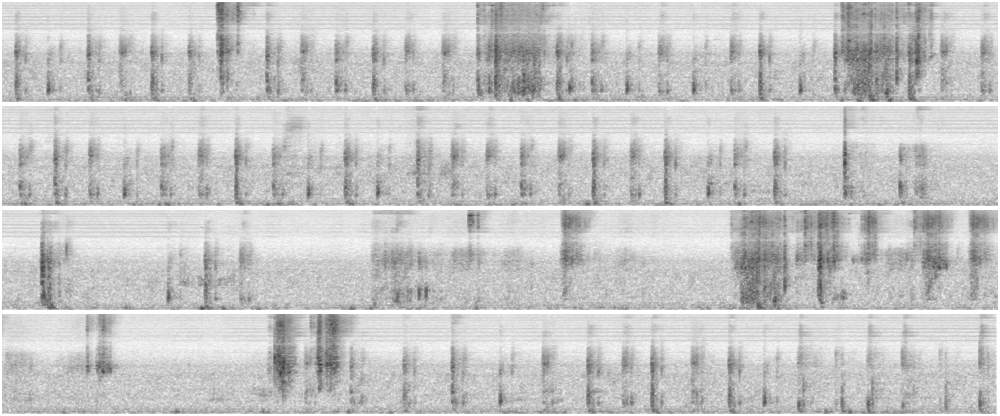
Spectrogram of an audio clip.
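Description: Quick footsteps run steadily on hard ground.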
